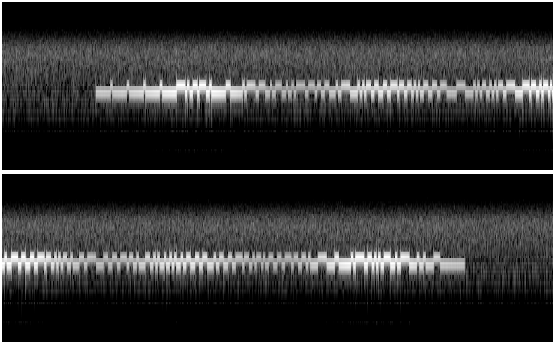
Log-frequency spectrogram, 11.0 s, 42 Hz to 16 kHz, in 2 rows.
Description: RTTY (45.45 baud, 170 Hz shift), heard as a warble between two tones, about 760 Hz centre, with radio static and fading. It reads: VENNE COSI RIMOSSO DAI SUOI UFFICI DI GOVERNO.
